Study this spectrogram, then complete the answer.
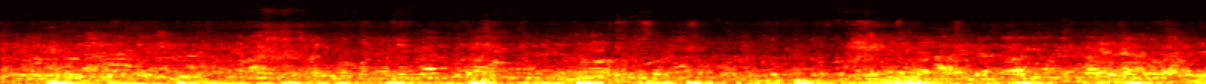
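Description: A crowd of men talk and murmur close by in a busy, echoing hall.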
